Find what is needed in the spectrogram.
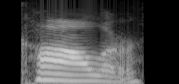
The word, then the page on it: collar: American English; /ər/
